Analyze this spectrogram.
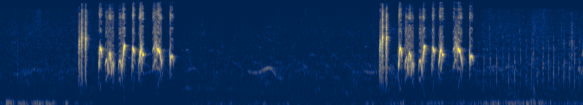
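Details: Scarlet-backed flowerpecker: two quick strings of harsh, buzzy chirps, each about a second long and four seconds apart, over a low background rumble.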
